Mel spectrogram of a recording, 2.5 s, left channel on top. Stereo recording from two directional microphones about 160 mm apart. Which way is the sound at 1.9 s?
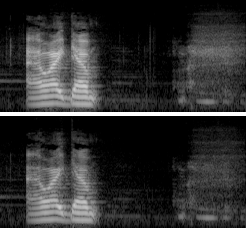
30° right (ahead or behind).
